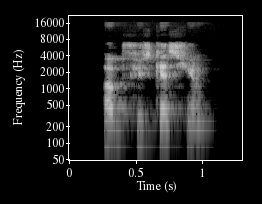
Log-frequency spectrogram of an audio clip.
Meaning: obfuscation
- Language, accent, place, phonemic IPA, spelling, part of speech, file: French, France, Lyon, /ɔp.fys.ka.sjɔ̃/, obfuscation, noun, LL-Q150 (fra)-obfuscation.wav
